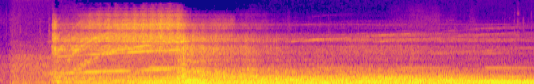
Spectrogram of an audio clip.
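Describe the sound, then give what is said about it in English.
A synthetic electric car startup tone played through the car's outside speaker: a sudden bright onset with rising electronic sweeps, swelling into a loud, sustained low rumble that holds steady to the end, with no voices. “Here goes the startup. And I forgot I turned the EV sound off”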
